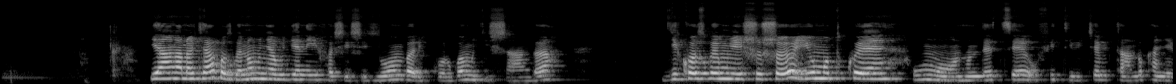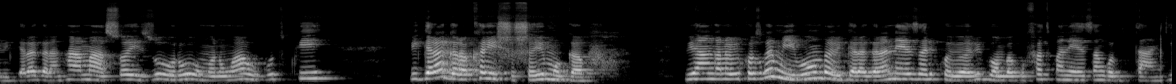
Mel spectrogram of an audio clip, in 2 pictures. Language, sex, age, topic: Kinyarwanda, female, 25-35, education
